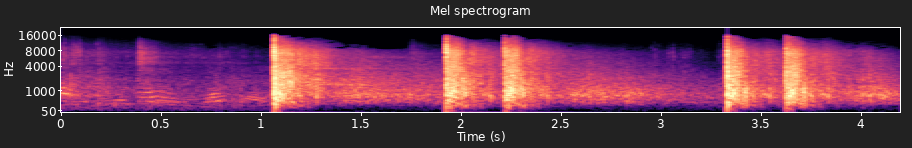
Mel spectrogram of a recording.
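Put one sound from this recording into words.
A pistol fires a series of shots outdoors, each ringing briefly off earth banks.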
